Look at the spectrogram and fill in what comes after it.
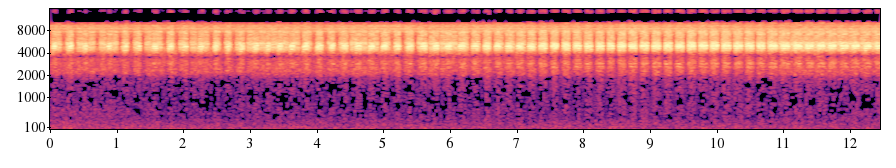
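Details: Cicadas singing in summer in Provence, southern France: a dense, loud buzzing chorus pulsing steadily in rapid rhythmic beats, high-pitched and continuous with no other sounds.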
